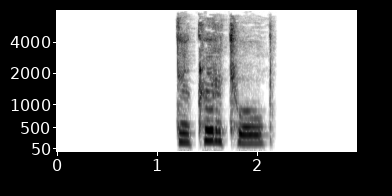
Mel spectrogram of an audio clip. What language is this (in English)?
Abkhazian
